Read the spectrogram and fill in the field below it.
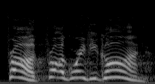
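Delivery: high, loud calls; panicked toad crying out; frantic searching. A narrator's reading. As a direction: call desperately into the dark. Toad searches for vanished friend.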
